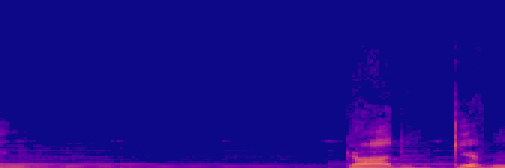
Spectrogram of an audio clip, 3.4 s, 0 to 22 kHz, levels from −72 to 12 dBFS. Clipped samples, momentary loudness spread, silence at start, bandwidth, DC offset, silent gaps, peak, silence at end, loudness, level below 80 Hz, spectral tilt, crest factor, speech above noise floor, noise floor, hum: under 0.1%; 26 LU; 0 s; 16 kHz; under 0.1%; none; -6 dBFS; 0 s; -23 LUFS; -70 dBFS; -6 dB/octave; 20 dB; 34 dB; -56 dBFS; none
